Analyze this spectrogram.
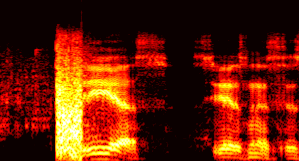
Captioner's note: gunshot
